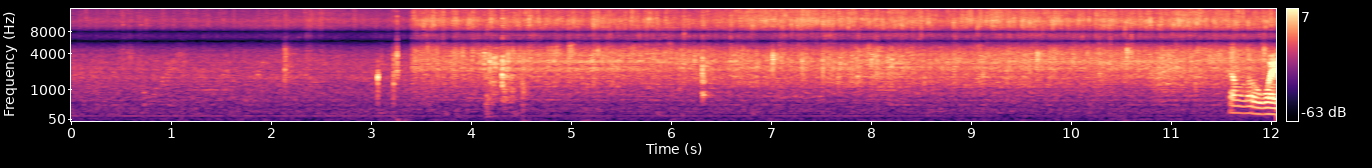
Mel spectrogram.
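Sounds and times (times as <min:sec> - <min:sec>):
chicken frying in butter: 0:03.4 - 0:12.0.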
